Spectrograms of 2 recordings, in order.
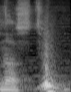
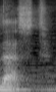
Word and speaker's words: Nast: era estamos hablando de Thomas nost Thomas no pronunciación exacta Thomas nast n que le da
